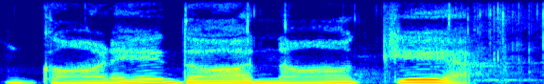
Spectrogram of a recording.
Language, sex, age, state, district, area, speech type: Dogri, female, 45-60, Jammu and Kashmir, Reasi, rural, read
